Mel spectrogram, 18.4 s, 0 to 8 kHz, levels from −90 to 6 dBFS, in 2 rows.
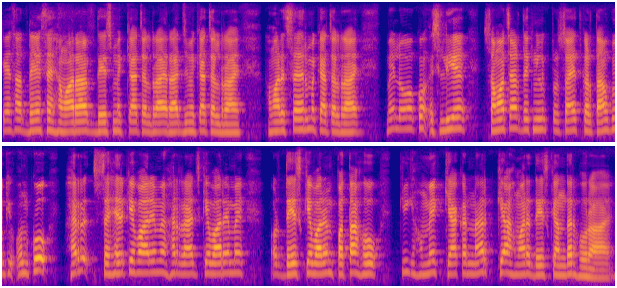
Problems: none marked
